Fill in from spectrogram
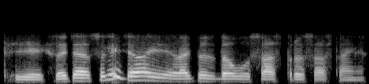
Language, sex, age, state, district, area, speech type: Kashmiri, male, 45-60, Jammu and Kashmir, Srinagar, urban, conversation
